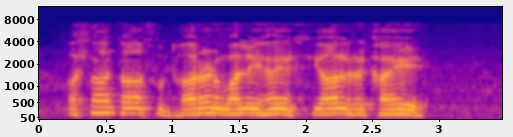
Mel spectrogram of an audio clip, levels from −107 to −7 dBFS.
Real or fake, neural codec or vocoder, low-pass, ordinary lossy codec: fake; codec, 16 kHz, 8 kbps, FunCodec, trained on LibriTTS, 25 frames a second; 7.2 kHz; MP3, 48 kbps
